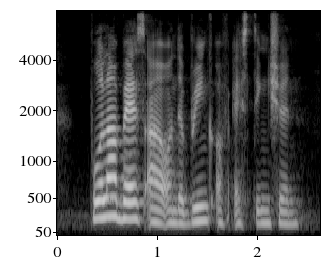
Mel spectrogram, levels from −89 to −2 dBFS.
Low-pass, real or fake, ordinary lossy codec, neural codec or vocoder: none; real; none; none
